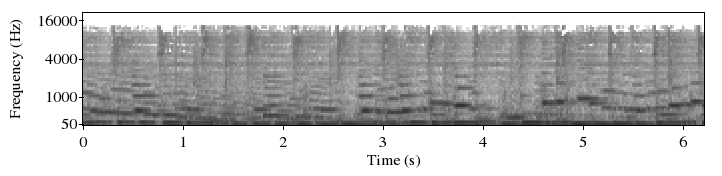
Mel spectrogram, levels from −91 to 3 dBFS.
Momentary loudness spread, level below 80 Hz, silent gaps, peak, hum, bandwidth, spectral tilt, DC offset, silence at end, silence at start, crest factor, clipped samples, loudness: 3 LU; -28 dBFS; none; -8 dBFS; none; 13.5 kHz; -4 dB/octave; under 0.1%; 0 s; 0 s; 14 dB; under 0.1%; -22 LUFS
